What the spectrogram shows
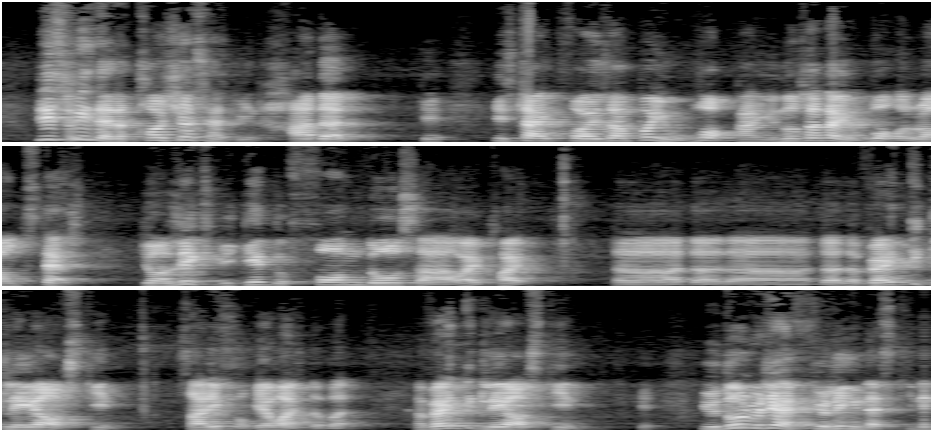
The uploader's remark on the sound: Recorded Live/Sermon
